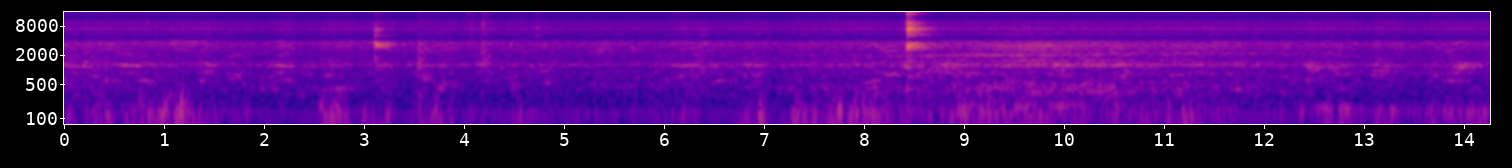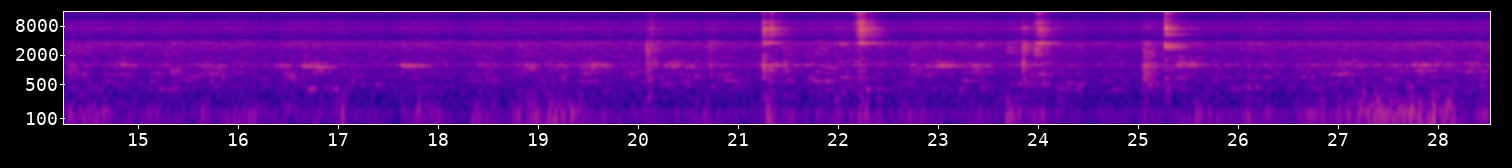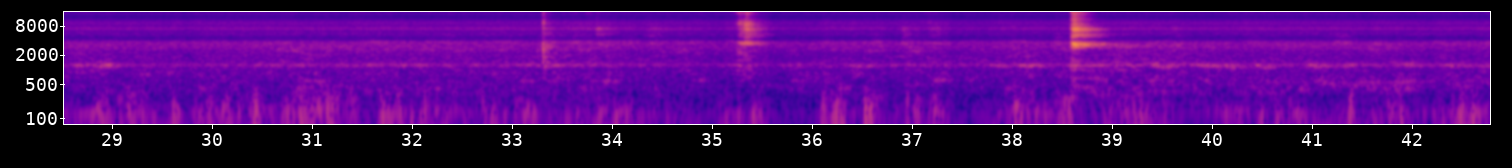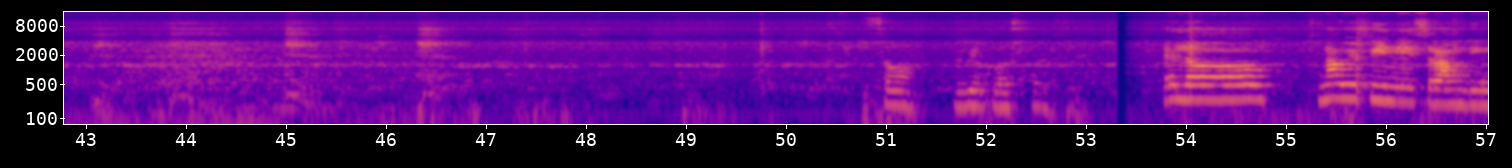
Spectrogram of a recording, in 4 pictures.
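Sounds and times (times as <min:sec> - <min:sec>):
spoon clinking on metal bowl: 0:38.6 - 0:39.0.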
